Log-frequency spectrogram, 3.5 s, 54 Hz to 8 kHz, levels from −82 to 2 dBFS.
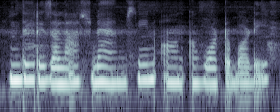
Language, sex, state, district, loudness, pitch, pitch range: English, female, Gujarat, Valsad, -15 LUFS, 205 Hz, 195-225 Hz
